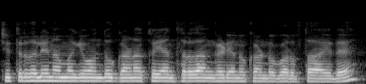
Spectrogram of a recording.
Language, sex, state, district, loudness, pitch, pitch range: Kannada, male, Karnataka, Bidar, -14 LUFS, 155 Hz, 145-160 Hz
